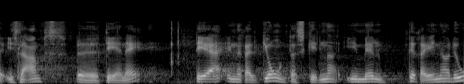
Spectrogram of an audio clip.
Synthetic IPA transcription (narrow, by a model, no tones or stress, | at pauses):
islɑ̰̈ːmsd̥e̝enɛ̰ | d̥e̝æɐʔe̝nʁɛliɡ̥jo̝̰ːnd̥ɑ̈sɡ̥enɐimel̰m̩d̥e̝ʁɛɪnɐɒ̽d̥e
